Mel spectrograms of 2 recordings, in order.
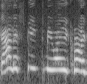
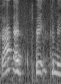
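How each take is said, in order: First: Much higher, louder mock brother voice; squeaky panicked brother, hammed up; imitating brother, alarmed. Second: Imitating brother. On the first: Brother pleads with crying Alice to talk: high, loud mock panic. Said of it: "at the end he's like". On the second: Brother nags Alice, who is reading, to talk: higher nagging mimic. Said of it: "He's like".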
